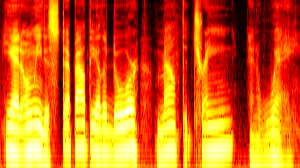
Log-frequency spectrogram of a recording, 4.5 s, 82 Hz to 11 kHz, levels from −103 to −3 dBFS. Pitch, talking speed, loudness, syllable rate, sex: 125 Hz, 185 wpm, -16 LUFS, 4.2 syllables/s, male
